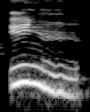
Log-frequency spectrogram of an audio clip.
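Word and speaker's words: une: no un no feminino pronunciar o n cuidado porque a gente não fala o e do final mas vai falar o n Tá bom então a gente fala un Olha a diferença Se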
